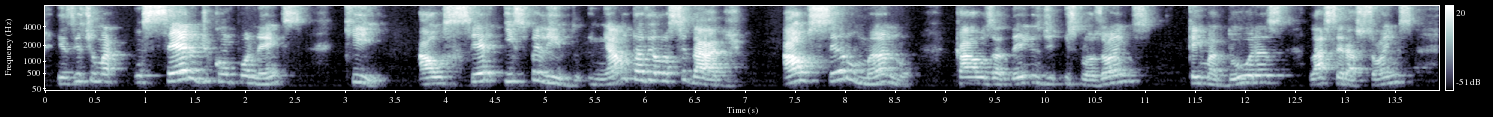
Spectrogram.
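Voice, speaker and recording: Using a raised, projected voice, a man speaks at a very slow pace with a high pitch, a bright, sharp tone and very wide pitch swings. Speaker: engineer giving a lecture. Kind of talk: lecture. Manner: halting, repeats words.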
